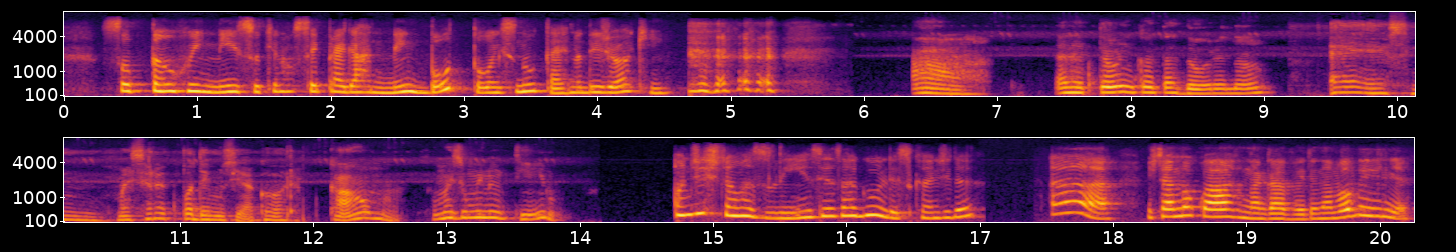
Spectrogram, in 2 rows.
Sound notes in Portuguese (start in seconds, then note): 4.6 Risos de Cândida; 5.4 suspiro; 9.9 impaciente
